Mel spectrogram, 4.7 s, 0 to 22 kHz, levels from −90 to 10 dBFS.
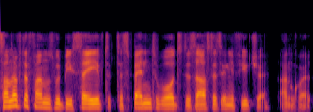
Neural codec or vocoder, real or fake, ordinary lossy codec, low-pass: codec, 24 kHz, 0.9 kbps, WavTokenizer, medium speech release version 2; fake; AAC, 48 kbps; 7.2 kHz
